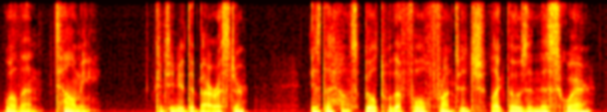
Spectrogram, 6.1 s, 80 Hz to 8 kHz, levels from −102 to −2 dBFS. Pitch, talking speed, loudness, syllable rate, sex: 115 Hz, 195 wpm, -20 LUFS, 6.2 syllables/s, male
